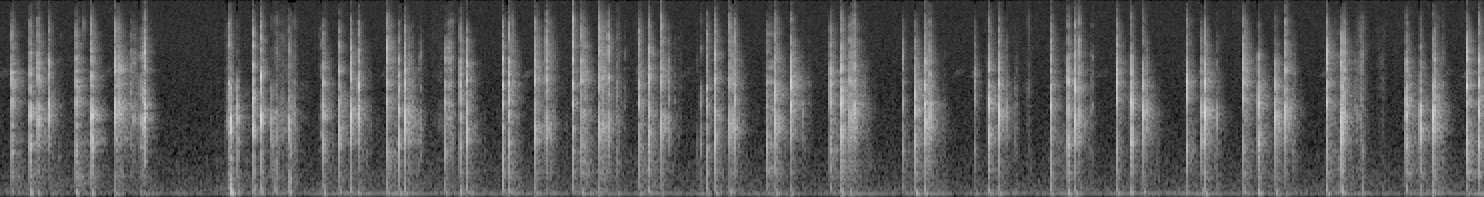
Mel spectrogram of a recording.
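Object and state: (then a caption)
Small cardboard box. Long pink nails tap and scratch the sides of a small, hollow, printed cardboard product box held in one hand. The sound comes in quick clusters of bright, dry clicks and scratchy rasps, with short pauses between them and almost no ring after each tap.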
